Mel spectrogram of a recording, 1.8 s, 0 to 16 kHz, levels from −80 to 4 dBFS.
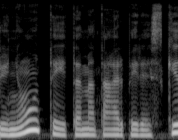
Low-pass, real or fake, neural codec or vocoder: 14.4 kHz; real; none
